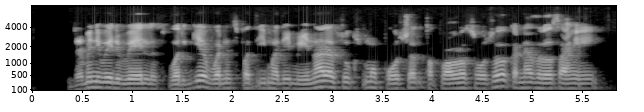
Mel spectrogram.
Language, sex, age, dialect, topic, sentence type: Marathi, male, 36-40, Standard Marathi, agriculture, statement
